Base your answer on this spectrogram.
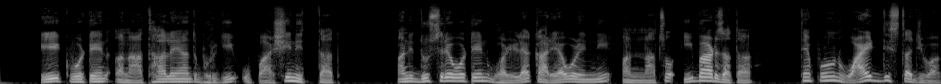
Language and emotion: Goan Konkani, sad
